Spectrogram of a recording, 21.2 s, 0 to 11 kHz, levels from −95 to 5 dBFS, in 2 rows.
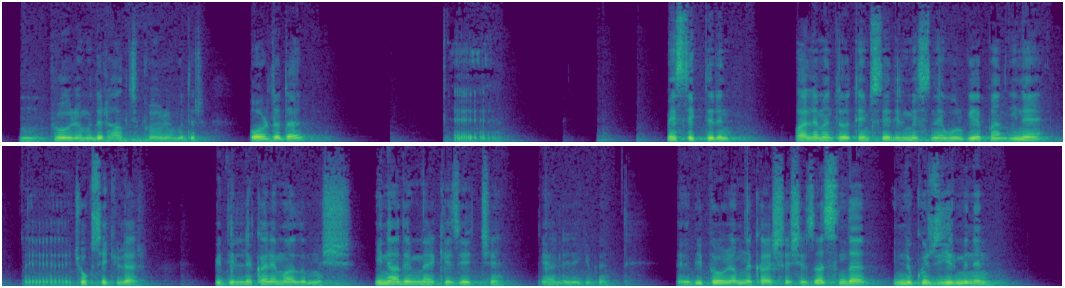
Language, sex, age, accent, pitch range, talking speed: Turkish, male, 40-59, native, 100-115 Hz, 90 wpm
